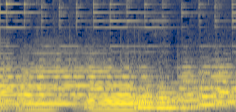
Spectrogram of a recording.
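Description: A brass band playing held chords over low brass notes that change about every half second.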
